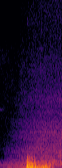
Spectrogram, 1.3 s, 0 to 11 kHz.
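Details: 2025 Vornado 660 whole-room air circulator fan, first start after unboxing: soft airflow rush swells as it spins up, then a quiet even whoosh, no rattle or ticking; noticeably quieter than older units, healthy.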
